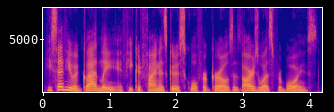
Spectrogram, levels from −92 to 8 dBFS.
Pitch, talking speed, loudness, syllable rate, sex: 180 Hz, 285 wpm, -18 LUFS, 5.2 syllables/s, female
